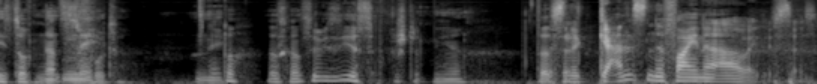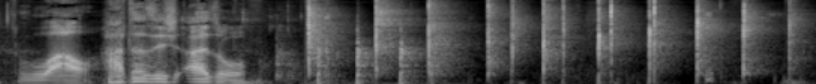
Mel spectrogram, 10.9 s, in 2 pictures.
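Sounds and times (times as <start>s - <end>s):
speech: 0.0s - 7.4s
hand clapping: 7.3s - 10.8s.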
